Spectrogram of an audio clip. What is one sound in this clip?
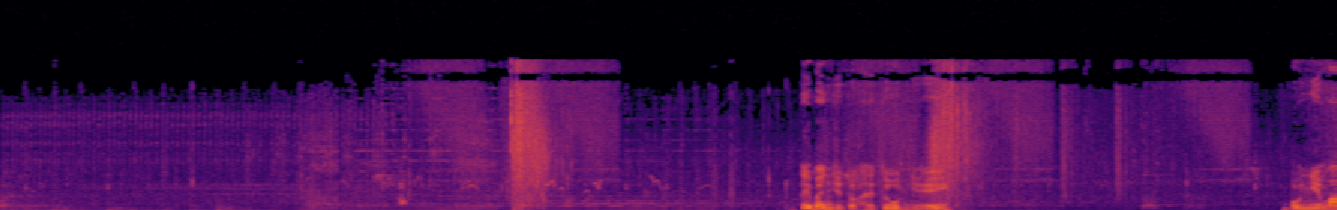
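Footsteps scuff on rock and dry grass.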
